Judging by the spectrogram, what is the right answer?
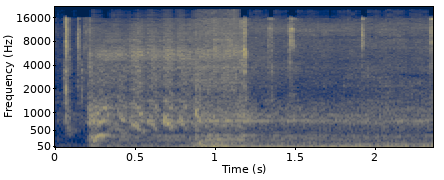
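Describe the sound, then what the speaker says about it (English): A Fiat Tempra's engine cranks briefly and catches, then settles into a steady, close-up idle that runs to the end. "So, let you hear the car start."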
